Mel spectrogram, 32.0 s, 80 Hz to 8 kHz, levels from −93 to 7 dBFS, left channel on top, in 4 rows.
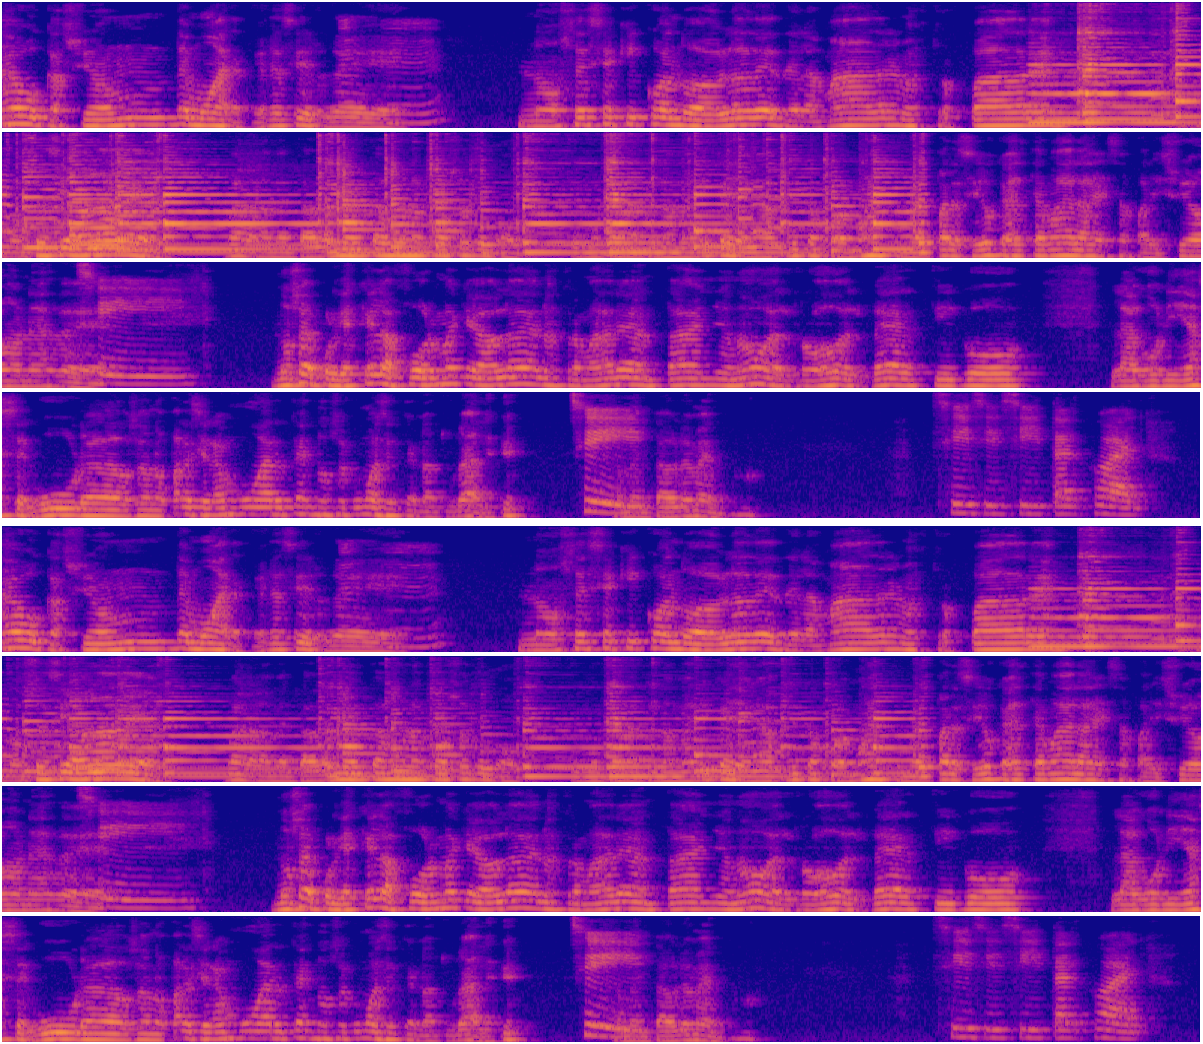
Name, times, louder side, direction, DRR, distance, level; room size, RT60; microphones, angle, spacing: voice 1, 0.0-2.7 3.5-7.1 8.0-9.1 9.5-11.5 11.8-16.7 17.8-27.4 28.1-29.0, left 1 dB, 5° left, 0 dB, 0.3 m, -29 dB
voice 2, 2.2-2.9 16.5-17.3 27.8-28.3 30.2-31.5, left 2 dB, 35° left, 0 dB, 1.3 m, -36 dB
sound 1, 6.8-14.2, left 5 dB, 80° left, 0.4 m, -28 dB
4.7 x 2.2 x 3.3 m, 0.32 s
head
